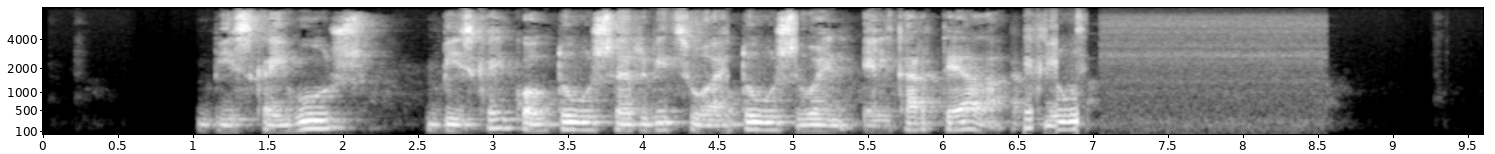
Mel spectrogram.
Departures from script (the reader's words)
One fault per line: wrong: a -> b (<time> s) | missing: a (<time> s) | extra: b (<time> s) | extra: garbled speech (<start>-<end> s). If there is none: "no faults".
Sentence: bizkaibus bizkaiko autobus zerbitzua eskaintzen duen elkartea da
wrong: eskaintzen -> autobus (4.6 s)
extra: garbled speech (6.4-7.0 s)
